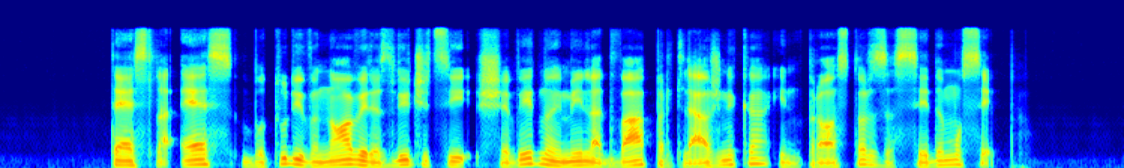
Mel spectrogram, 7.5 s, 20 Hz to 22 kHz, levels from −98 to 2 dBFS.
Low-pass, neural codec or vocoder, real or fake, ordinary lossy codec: 10.8 kHz; codec, 24 kHz, 1.2 kbps, DualCodec; fake; none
